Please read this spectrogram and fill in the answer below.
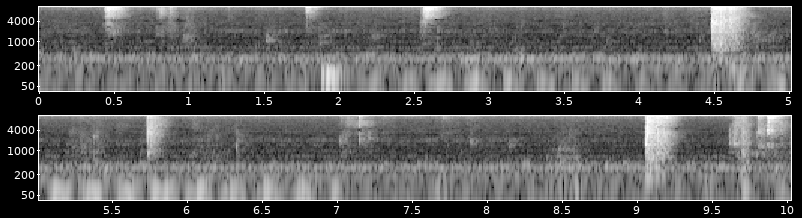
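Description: Handling noise: about eight short clicks and rustles spread irregularly over a faint steady hum, the loudest one about halfway through.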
